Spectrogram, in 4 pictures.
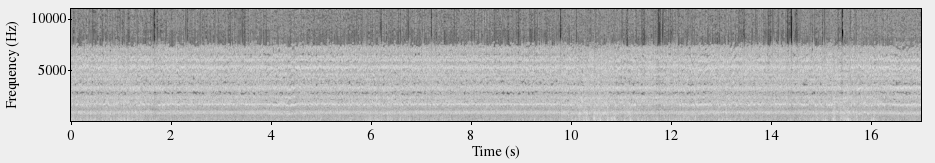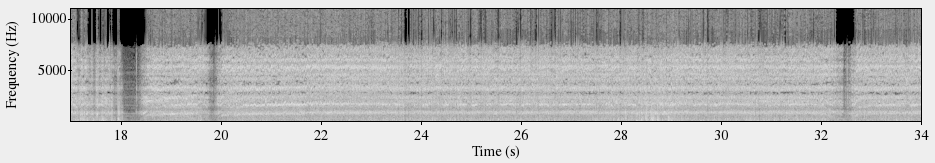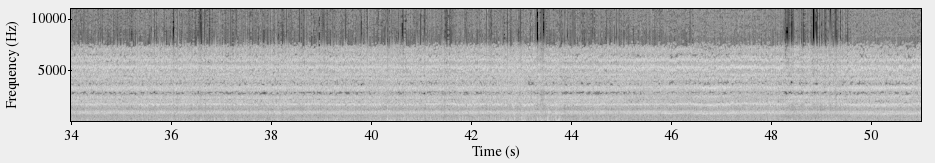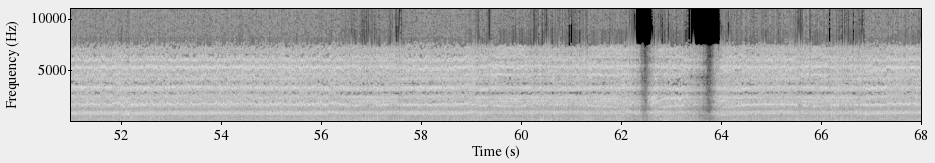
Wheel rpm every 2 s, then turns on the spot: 230, 230, 230, 230, 230, 240, 230, 230, 170, 120, 170, 230, 240, 230, 220, 230, 160, 230, 230, 230, 230, 230, 230, 220, 230, 210, 210, 210, 220, 220, 220, 110, 180, 220.
none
